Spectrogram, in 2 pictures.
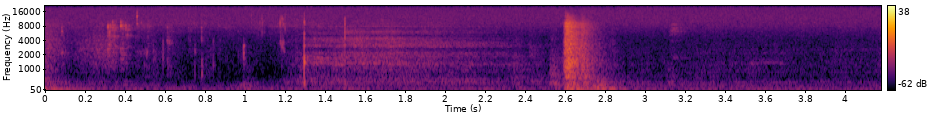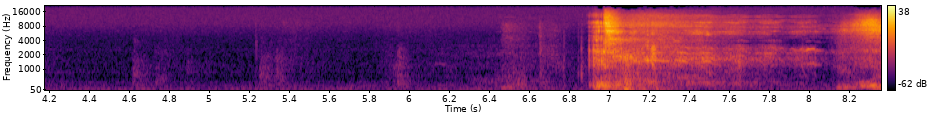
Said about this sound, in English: Door opens. Here he comes.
